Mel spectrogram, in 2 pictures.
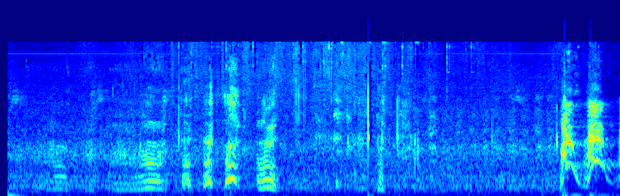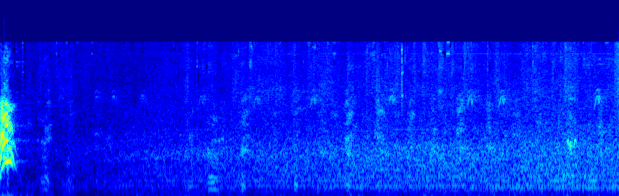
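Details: Tiara, a new puppy, playing with Cody, the family dog, at home: a quick run of sharp barks and yips in the first seconds, then a loud burst of three barks around the middle, followed by quiet room noise.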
